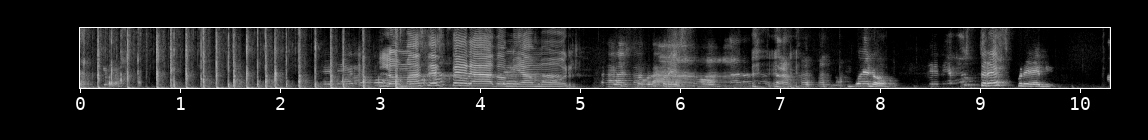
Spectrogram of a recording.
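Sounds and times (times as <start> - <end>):
hand clapping: 0.0 - 3.5
laughter: 3.1 - 4.1, 6.5 - 7.8
speech: 3.3 - 10.3.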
